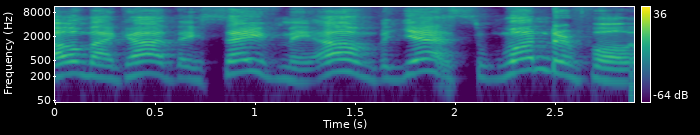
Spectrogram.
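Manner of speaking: loud, high yelling. In a game, a player's character, Art, yelling as he is saved. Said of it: "Art starts yelling like".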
